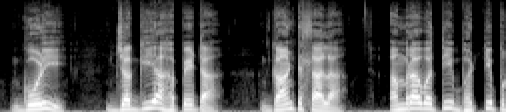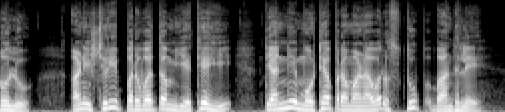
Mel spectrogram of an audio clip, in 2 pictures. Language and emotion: Marathi, neutral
